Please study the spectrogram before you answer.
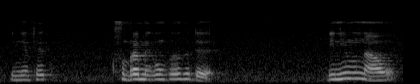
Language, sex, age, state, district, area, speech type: Bodo, female, 60+, Assam, Kokrajhar, rural, spontaneous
